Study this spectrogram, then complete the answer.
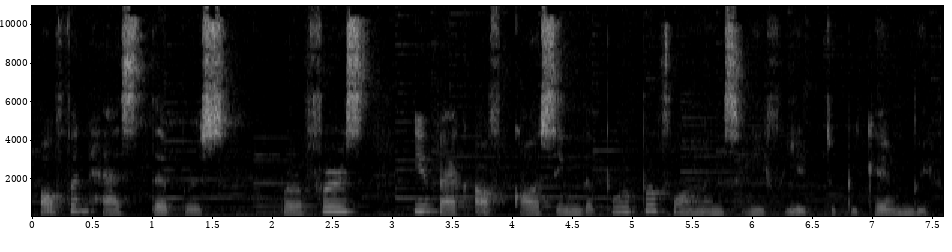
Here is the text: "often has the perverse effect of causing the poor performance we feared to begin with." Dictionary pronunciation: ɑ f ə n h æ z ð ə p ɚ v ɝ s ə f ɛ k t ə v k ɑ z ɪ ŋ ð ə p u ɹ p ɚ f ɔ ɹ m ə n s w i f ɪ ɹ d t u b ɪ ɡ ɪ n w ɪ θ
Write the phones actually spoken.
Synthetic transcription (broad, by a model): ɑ f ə n h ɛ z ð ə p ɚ f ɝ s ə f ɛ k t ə f k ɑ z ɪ ŋ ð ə p u ɹ p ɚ f ɔ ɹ m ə n s w i f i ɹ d t u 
